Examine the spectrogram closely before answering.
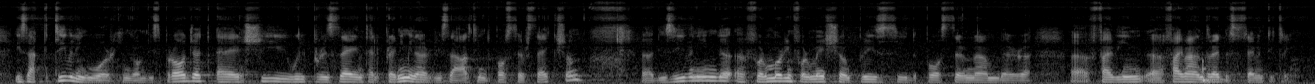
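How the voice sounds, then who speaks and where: Noticeable background noise runs under a man talking fairly quickly at a medium pitch. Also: ordinary pitch variation. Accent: Italian. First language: Italian. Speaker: keynote speaker, researcher. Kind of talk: conference presentation. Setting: conference stage with audience. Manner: halting, many fillers.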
